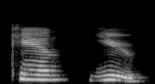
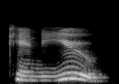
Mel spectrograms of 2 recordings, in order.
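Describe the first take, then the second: First: The two words are said separately, not joined. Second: The two words are joined into one flowing sound. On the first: The speaker calls it wrong. "Não diga apenas can you" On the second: The speaker calls it right. "junte can com you"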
